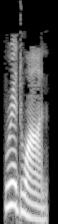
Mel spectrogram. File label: "ridhwan", arabic; indonesian boy names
